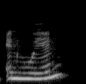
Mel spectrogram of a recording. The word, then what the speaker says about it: Nguyen: Yes, the last name is Nguyen, but not everyone can say Nguyen.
